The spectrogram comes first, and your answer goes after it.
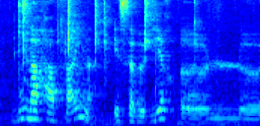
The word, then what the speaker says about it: Bunnahabhain: une très jolie carafe alors bouna bein ça se prononce en gaélique bounahra payne et ça veut dire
